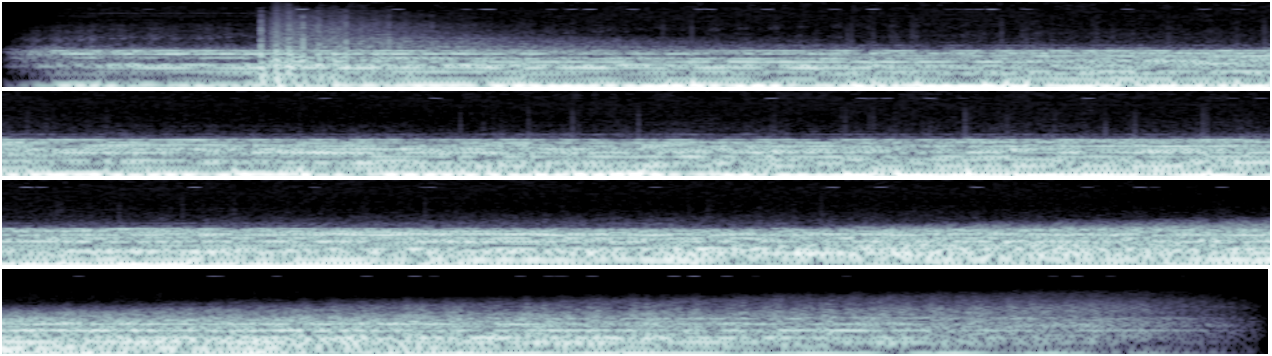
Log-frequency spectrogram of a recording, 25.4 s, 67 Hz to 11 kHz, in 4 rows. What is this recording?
ambient 0004 1-Audio-Bunt 11
tracker, rekombinacje, lo-fi, electronic, bunt, NoizDumpster, space, breakcore, lesson, glitch, drill, DNB, noise, synthesized, square-wave, ambient, VST, digital, loop, synth-percussion, harsh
